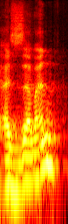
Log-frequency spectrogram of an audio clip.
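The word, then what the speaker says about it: الزمان: kamus-kamus bahasa Arab ini ada dua bentuk tulisan ada azzaman ada azzaman begini ya azzaman pendek sama ya bisa ditulis dengan begini azzaman bisa ditulis dengan azzaman ini biasa Karena ini ejaan ya ejaan ini enggak usah disoal ini kenapa begini Kenapa begitu Ustaz Apa bedanya bedanya gampang yang satu baca panjang azzaman yang kedua pendek azzaman ini dialek saja ya sepertiikiumidin riwayat haf dari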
